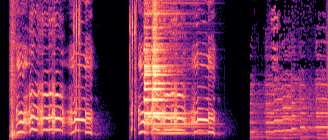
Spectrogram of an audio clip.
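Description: Two rooster crows, each lasting about two seconds, one after the other. Instrumental music starts about five seconds in.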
